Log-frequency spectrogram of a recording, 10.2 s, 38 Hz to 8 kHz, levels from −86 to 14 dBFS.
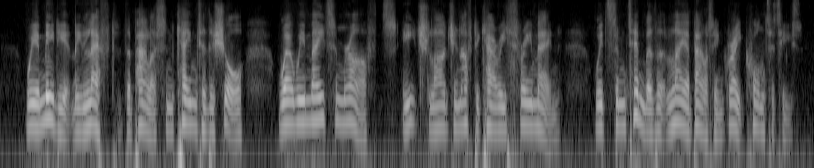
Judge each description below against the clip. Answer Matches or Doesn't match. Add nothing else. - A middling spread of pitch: Matches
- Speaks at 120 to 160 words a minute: Doesn't match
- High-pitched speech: Doesn't match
